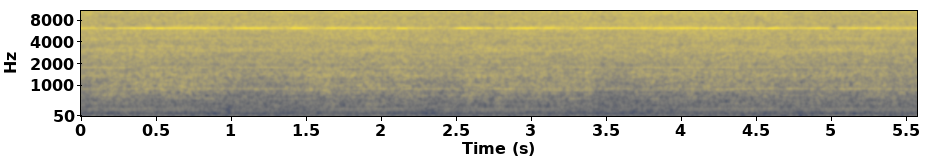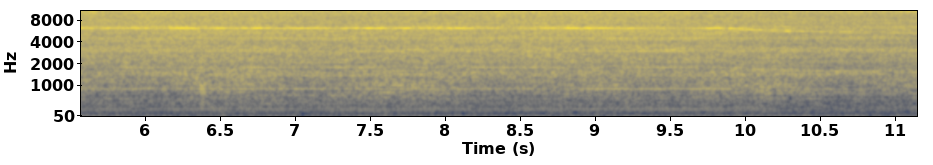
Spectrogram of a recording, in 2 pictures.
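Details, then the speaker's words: Tineco iFloor 3 wet/dry floor washer, recorded at user ear level with Tascam DR-05: steady airy rush with thin high whistle holding level; wet and dry modes sound about the same, turbo mode adds ~8 kHz tone; normal motor noise. "wow the sound profiles in wet and dry mode are about the same judging from the last test"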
